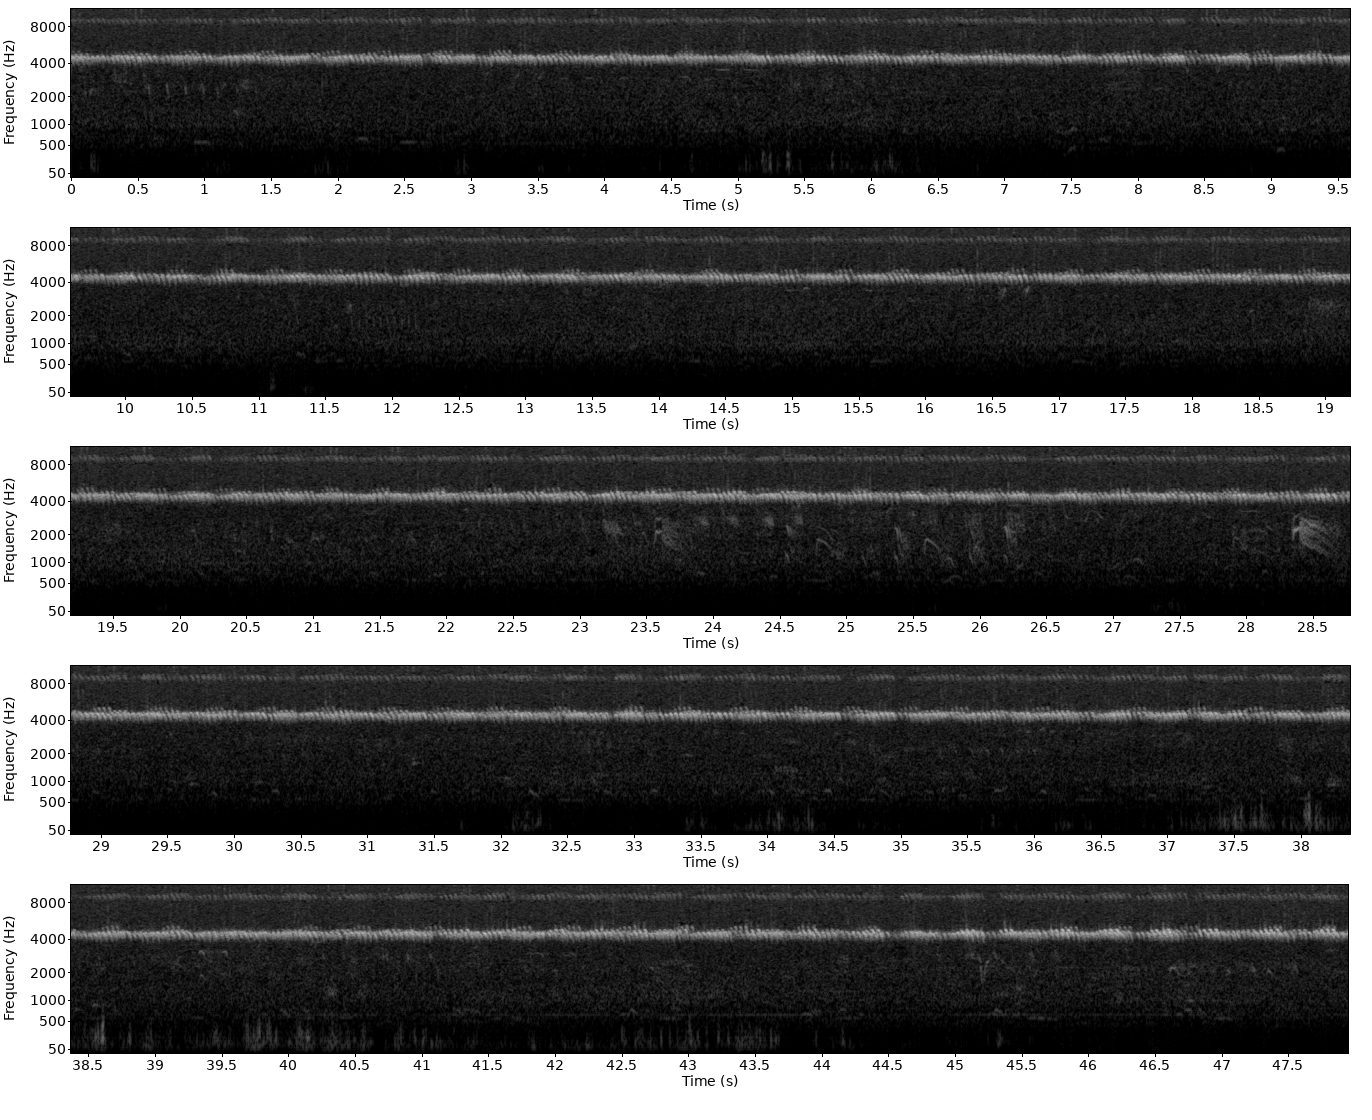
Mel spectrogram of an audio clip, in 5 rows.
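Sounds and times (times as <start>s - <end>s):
crickets trilling: 35.8s - 45.2s.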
